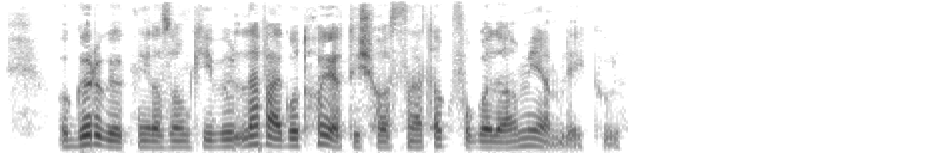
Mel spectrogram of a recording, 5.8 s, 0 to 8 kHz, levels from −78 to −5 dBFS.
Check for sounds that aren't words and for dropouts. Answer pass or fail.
pass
